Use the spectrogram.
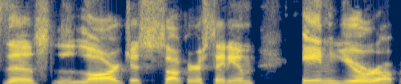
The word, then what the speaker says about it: Europe: Which city has the biggest soccer stadium in Europe? Barcelona. Barcelona, that's right. Very good. So the continent, this is pronounced Europe, okay? Europe.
